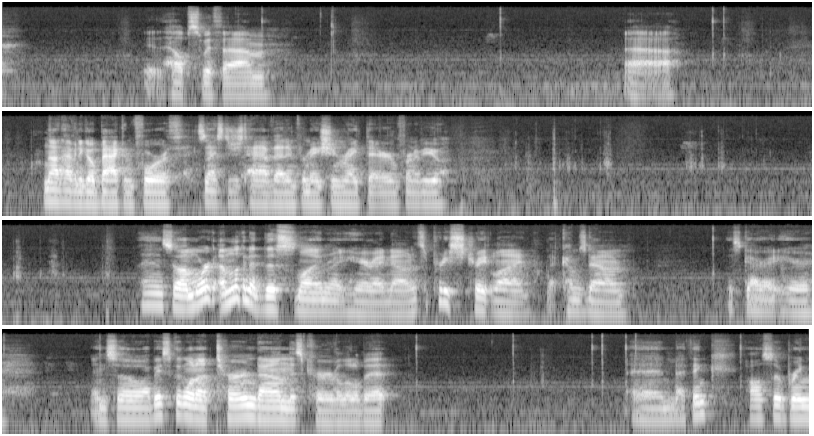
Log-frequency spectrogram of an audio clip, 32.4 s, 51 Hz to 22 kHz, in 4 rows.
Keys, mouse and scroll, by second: 2.3-4.7 drag, 6.7 click, 8.0-8.6 scroll down 2, 9.1 scroll up 2, 9.9 scroll up 1, 10.1 scroll down 3, 11.2-12.1 scroll down 4, 12.2 scroll up 1, 13.4 scroll up 3, 13.8 scroll down 3, 14.6-15.2 scroll up 5, 16.0 scroll up 1, 16.3 scroll down 1, 21.1-21.6 scroll down 4, 22.9-24.0 drag, 24.9-26.9 drag, 28.1-29.1 drag, 29.8 click, 30.2 click, 31.3-32.3 drag.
